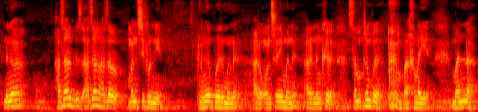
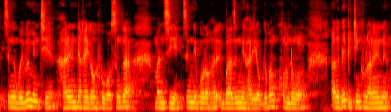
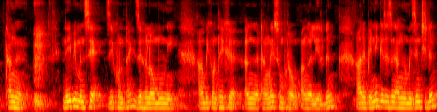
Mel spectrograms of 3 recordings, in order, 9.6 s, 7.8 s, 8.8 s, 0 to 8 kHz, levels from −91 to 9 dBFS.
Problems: none marked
